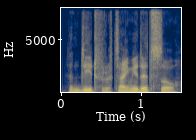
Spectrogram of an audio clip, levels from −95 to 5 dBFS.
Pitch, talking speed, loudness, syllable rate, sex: 115 Hz, 280 wpm, -18 LUFS, 6.1 syllables/s, male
